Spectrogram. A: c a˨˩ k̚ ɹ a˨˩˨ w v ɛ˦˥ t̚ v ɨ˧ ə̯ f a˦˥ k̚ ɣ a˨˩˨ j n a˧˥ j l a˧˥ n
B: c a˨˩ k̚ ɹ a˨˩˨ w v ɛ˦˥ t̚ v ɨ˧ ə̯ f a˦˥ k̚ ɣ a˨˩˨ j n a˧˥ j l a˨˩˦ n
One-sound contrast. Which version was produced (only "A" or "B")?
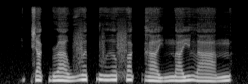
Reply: B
